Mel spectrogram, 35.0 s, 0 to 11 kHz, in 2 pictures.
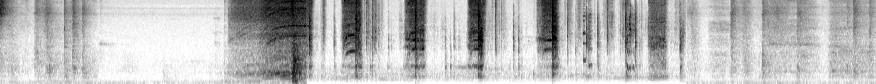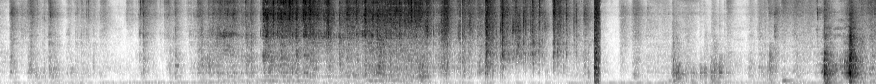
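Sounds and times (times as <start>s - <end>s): rubbing and scraping: 18.2s - 29.6s.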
